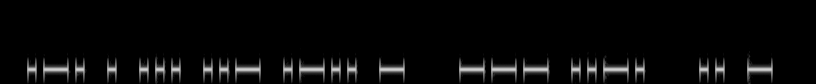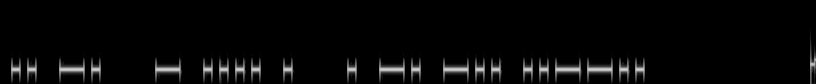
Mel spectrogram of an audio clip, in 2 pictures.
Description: Morse code, heard as a keyed tone, about 15 wpm, 700 Hz. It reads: RESULT OF IT IN THE END?
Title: Sentences from Top 1000 Words - Review Part 5 - 15wpm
